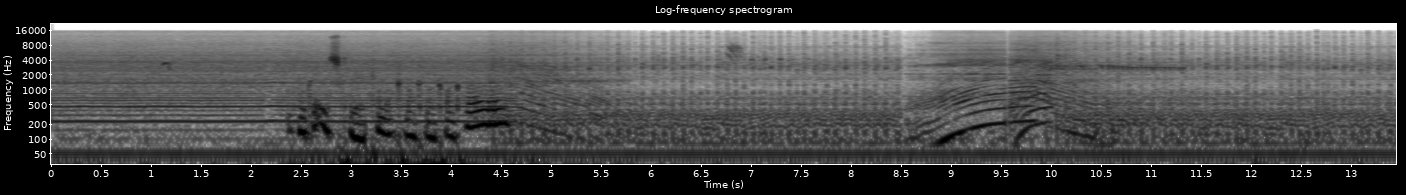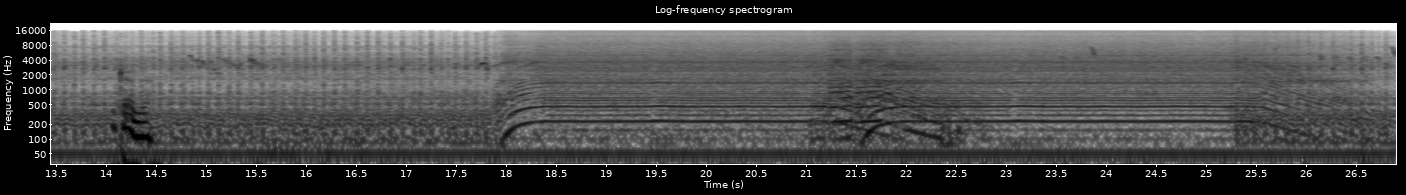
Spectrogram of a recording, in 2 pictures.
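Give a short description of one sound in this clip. A chainsaw engine runs steadily.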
